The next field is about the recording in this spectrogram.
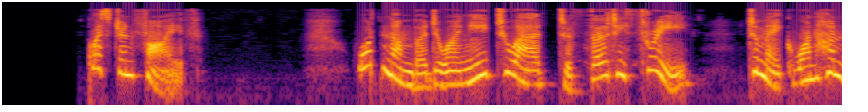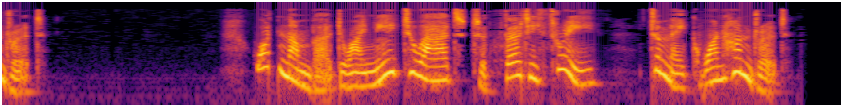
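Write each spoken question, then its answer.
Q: What number do I need to add to 33 to make 100?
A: 67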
